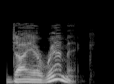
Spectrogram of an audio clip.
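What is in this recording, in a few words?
"dioramic", British English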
